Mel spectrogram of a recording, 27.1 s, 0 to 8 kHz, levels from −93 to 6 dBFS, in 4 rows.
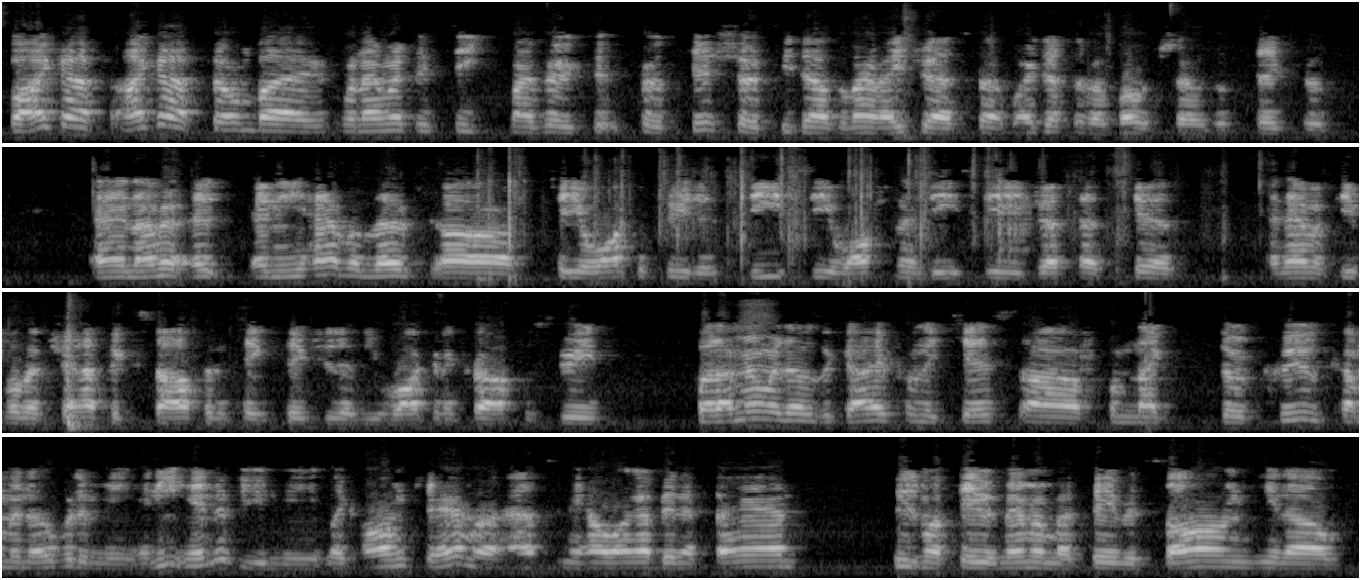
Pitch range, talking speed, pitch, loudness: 110-135 Hz, 245 wpm, 125 Hz, -27 LUFS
